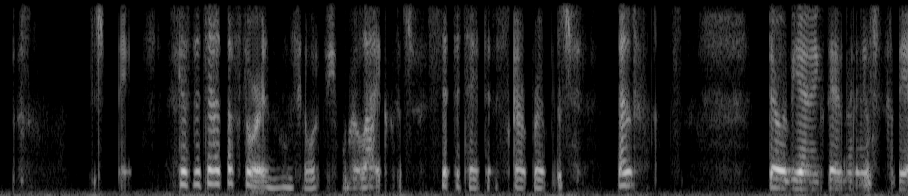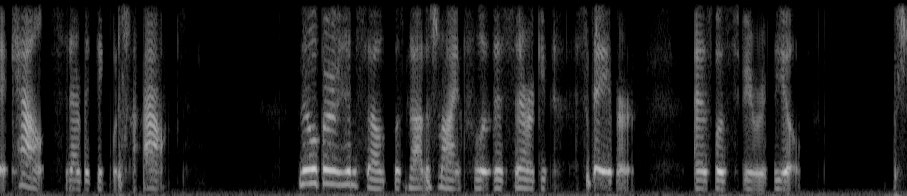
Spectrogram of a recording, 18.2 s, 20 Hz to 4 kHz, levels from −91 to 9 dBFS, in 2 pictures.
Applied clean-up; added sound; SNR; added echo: neural diffusion model UNIVERSE++.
